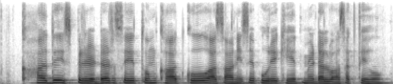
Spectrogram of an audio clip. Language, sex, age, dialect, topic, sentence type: Hindi, female, 18-24, Awadhi Bundeli, agriculture, statement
